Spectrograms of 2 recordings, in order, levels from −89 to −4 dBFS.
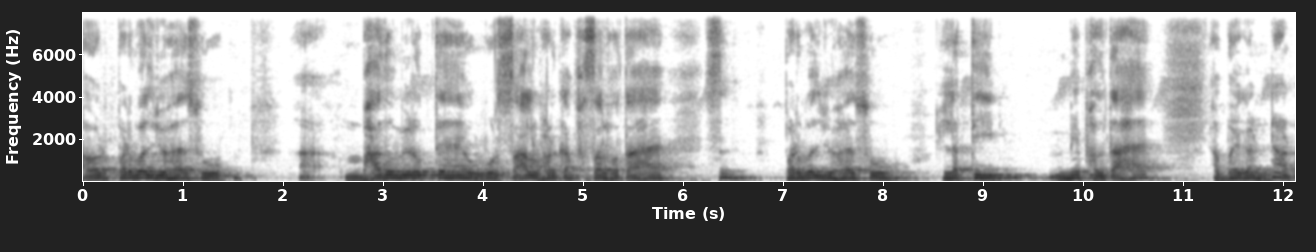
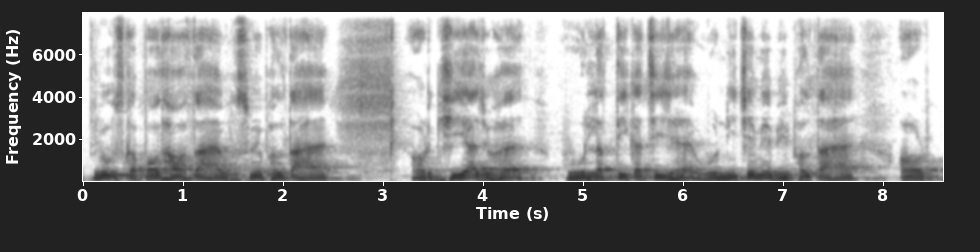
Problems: constant background noise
